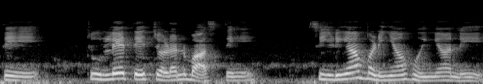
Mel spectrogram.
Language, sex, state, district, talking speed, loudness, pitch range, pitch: Punjabi, female, Punjab, Pathankot, 110 wpm, -14 LUFS, 185-235 Hz, 215 Hz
